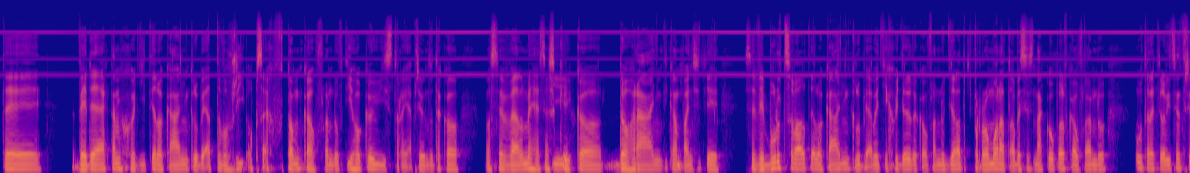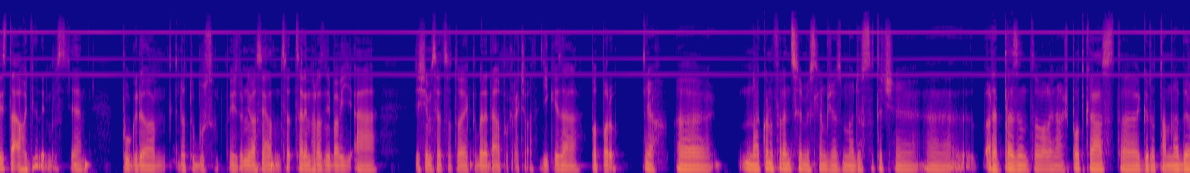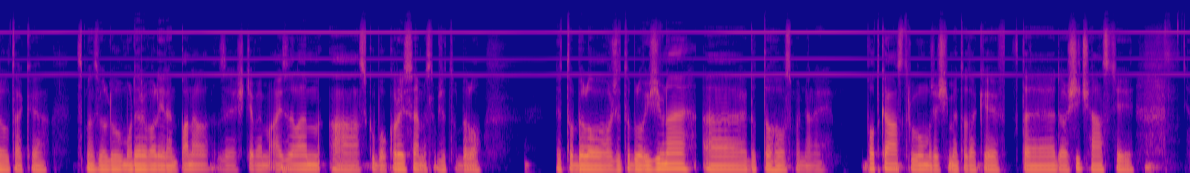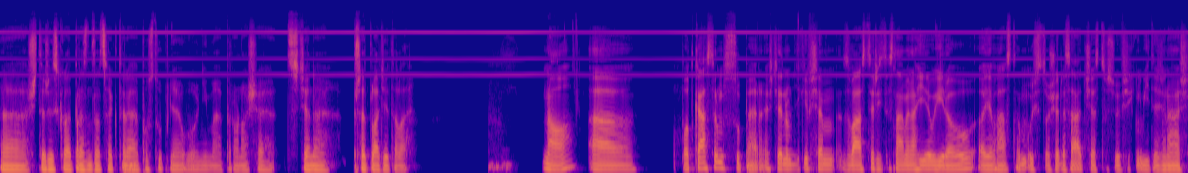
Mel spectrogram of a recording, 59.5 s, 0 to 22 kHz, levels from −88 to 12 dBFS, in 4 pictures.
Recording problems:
high-pitched whine; noticeable; throughout; 10 kHz, 20 dB below the speech

